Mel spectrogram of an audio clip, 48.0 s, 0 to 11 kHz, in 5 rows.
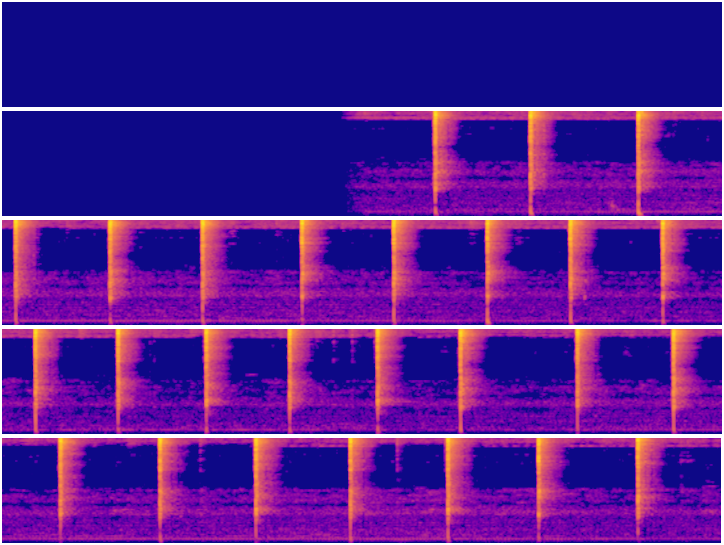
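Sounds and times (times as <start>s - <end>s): faint steady hum: 14.2s - 47.9s
light switch clicking: 29.2s - 29.6s, 31.5s - 31.9s, 32.6s - 33.0s, 33.8s - 34.2s, 34.9s - 35.2s, 40.5s - 41.1s, 41.7s - 42.2s, 43.0s - 44.7s, 46.8s - 47.2s.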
